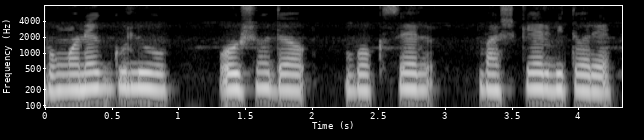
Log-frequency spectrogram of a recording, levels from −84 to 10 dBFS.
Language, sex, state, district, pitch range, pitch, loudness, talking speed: Bengali, female, Assam, Hailakandi, 195-210 Hz, 200 Hz, -15 LUFS, 70 wpm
